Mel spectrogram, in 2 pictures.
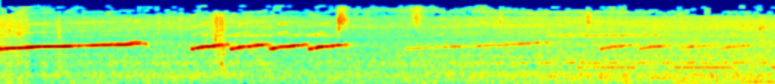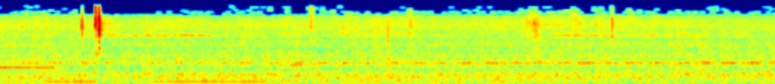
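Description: Airport crash rescue truck running at a fire scene: a steady rumble and hiss. Over it come a series of quick, high rising chirps in the first half and three short beeps about four seconds in.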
